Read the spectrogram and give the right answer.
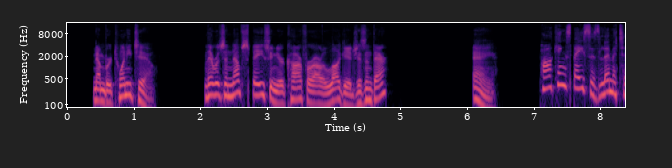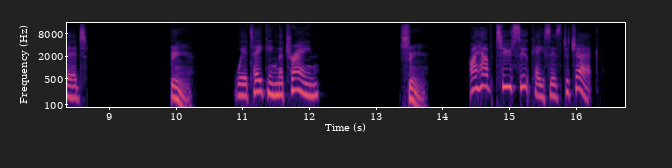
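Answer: B: We're taking the train.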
